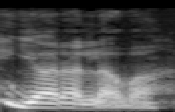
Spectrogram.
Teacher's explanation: क्योंकि इनके उच्चारण में, इनको बोलने में जिह्वा मुख के किसी भी भाग को स्पर्श नहीं करती है, इनको कहते हैं अंतस्थ व्यंजन।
